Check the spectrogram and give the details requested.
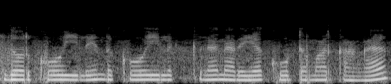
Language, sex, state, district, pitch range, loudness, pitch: Tamil, female, Tamil Nadu, Namakkal, 205-220 Hz, -15 LUFS, 215 Hz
